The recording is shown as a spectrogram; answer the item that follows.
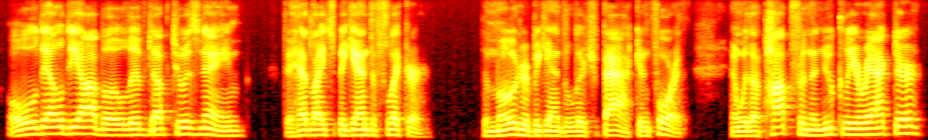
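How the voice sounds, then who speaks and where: A man's voice: on the low side, dull audio. A man, a podcast host, speaking as a storyteller who reads and talks about his own work. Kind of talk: dramatic story narration and casual chat.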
